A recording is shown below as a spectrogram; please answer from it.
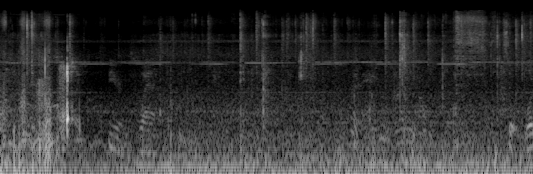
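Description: Faint, indistinct voices over a steady low hum, with a few sharp clicks in the first second, the loudest about a second in.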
